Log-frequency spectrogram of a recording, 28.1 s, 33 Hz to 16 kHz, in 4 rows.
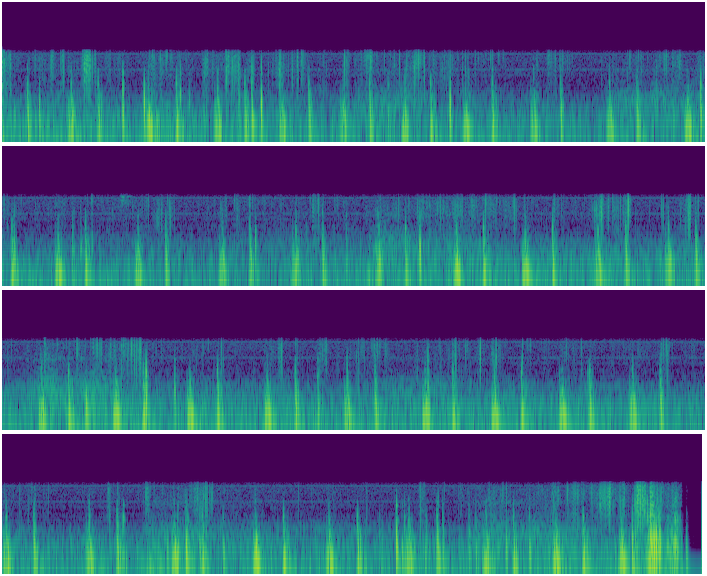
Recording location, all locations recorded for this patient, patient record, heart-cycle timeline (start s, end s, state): tricuspid valve (TV)
aortic valve (AV)+pulmonary valve (PV)+tricuspid valve (TV)+mitral valve (MV)
#Age: Child
#Sex: Male
#Height: 159.0 cm
#Weight: 38.2 kg
#Pregnancy status: False
#Murmur: Absent
#Murmur locations: nan
#Most audible location: nan
#Systolic murmur timing: nan
#Systolic murmur shape: nan
#Systolic murmur grading: nan
#Systolic murmur pitch: nan
#Systolic murmur quality: nan
#Diastolic murmur timing: nan
#Diastolic murmur shape: nan
#Diastolic murmur grading: nan
#Diastolic murmur pitch: nan
#Diastolic murmur quality: nan
#Outcome: Normal
#Campaign: 2014 screening campaign
0.00	2.68	unannotated
2.68	2.78	diastole
2.78	2.88	S1
2.88	3.04	systole
3.04	3.14	S2
3.14	3.38	diastole
3.38	3.50	S1
3.50	3.66	systole
3.66	3.74	S2
3.74	3.98	diastole
3.98	4.10	S1
4.10	4.26	systole
4.26	4.36	S2
4.36	4.60	diastole
4.60	4.72	S1
4.72	4.88	systole
4.88	4.98	S2
4.98	5.30	diastole
5.30	5.40	S1
5.40	5.56	systole
5.56	5.66	S2
5.66	6.04	diastole
6.04	6.16	S1
6.16	6.34	systole
6.34	6.42	S2
6.42	6.82	diastole
6.82	6.94	S1
6.94	7.12	systole
7.12	7.22	S2
7.22	7.56	diastole
7.56	7.68	S1
7.68	7.84	systole
7.84	7.94	S2
7.94	8.36	diastole
8.36	8.48	S1
8.48	8.66	systole
8.66	8.74	S2
8.74	9.20	diastole
9.20	9.32	S1
9.32	9.50	systole
9.50	9.60	S2
9.60	9.92	diastole
9.92	10.04	S1
10.04	10.22	systole
10.22	10.32	S2
10.32	10.76	diastole
10.76	10.88	S1
10.88	11.06	systole
11.06	11.14	S2
11.14	11.54	diastole
11.54	11.66	S1
11.66	11.82	systole
11.82	11.92	S2
11.92	12.24	diastole
12.24	12.36	S1
12.36	12.52	systole
12.52	12.60	S2
12.60	12.96	diastole
12.96	13.08	S1
13.08	13.24	systole
13.24	13.34	S2
13.34	13.66	diastole
13.66	13.78	S1
13.78	13.94	systole
13.94	14.04	S2
14.04	14.42	diastole
14.42	14.54	S1
14.54	14.70	systole
14.70	14.80	S2
14.80	15.16	diastole
15.16	15.28	S1
15.28	15.46	systole
15.46	15.56	S2
15.56	15.90	diastole
15.90	16.02	S1
16.02	16.20	systole
16.20	16.30	S2
16.30	16.68	diastole
16.68	16.80	S1
16.80	16.98	systole
16.98	17.08	S2
17.08	17.48	diastole
17.48	17.60	S1
17.60	17.78	systole
17.78	17.88	S2
17.88	18.26	diastole
18.26	18.38	S1
18.38	18.54	systole
18.54	18.64	S2
18.64	18.96	diastole
18.96	19.08	S1
19.08	19.24	systole
19.24	19.34	S2
19.34	19.62	diastole
19.62	19.76	S1
19.76	19.92	systole
19.92	20.02	S2
20.02	20.34	diastole
20.34	20.46	S1
20.46	20.62	systole
20.62	20.72	S2
20.72	21.10	diastole
21.10	21.22	S1
21.22	21.40	systole
21.40	21.48	S2
21.48	21.94	diastole
21.94	22.06	S1
22.06	22.24	systole
22.24	22.34	S2
22.34	22.78	diastole
22.78	28.10	unannotated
